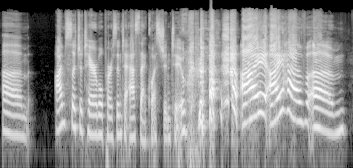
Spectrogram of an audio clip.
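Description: A woman from Taiwan, a guest in a casual conversation, talking thoughtfully with many pauses, fillers and small laughs. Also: medium pitch, expressive, sharp tone, no echo, studio quality.

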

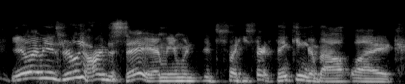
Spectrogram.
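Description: A man's voice: high-pitched, expressive, normal speed, a bit bright, muffled recording. A man chatting casually as an interview guest, explaining things in an informal way. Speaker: interview guest from a music store.

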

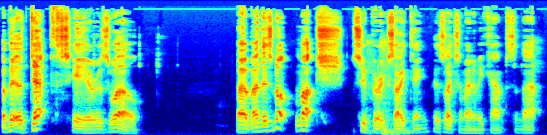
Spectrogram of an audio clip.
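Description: A man's voice: fairly low pitch, expressive, moderate pace, a bit bright. A man co-hosting a podcast, talking casually about a video game. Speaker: podcast co-host.

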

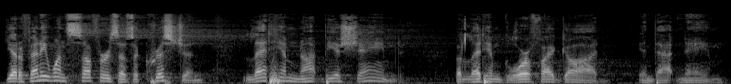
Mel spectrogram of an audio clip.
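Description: A man reads scripture aloud as a church elder, solemnly and with measured, deliberate phrasing. His voice is husky. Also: mid-range voice, fairly bright tone, a little hiss or hum. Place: large church hall, speaking to congregation. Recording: long hall reverb.

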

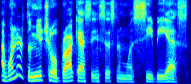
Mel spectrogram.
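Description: A man's voice: mid-range voice, expressive, moderate pace. A man co-hosting a radio show in casual conversation. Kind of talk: casual chat.

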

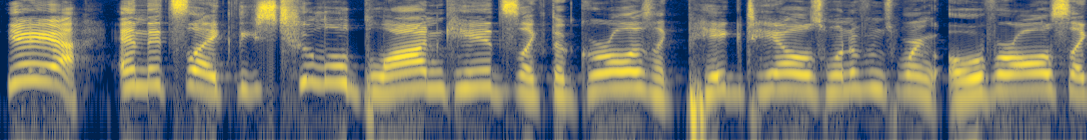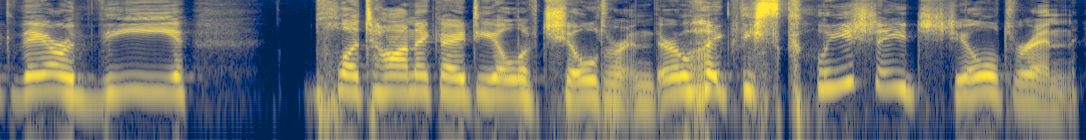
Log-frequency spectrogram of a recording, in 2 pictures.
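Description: A woman's voice: fairly high pitch, moderate pace, no echo, clean studio sound. A woman co-hosting a podcast, casually discussing films in an enthusiastic, analytical way with frequent emphasis. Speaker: podcast co-host.

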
